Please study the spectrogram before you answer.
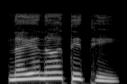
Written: ನಯನಾತಿಥಿ

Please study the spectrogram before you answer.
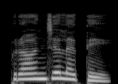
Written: ಪ್ರಾಂಜಲತೆ

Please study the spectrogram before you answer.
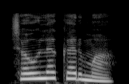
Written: ಚೌಲಕರ್ಮ

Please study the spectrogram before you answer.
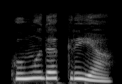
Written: ಕುಮುದಕ್ರಿಯಾ

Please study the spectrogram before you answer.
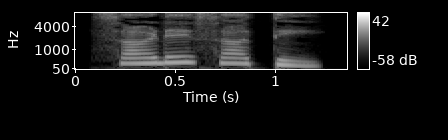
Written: ಸಾಡೇಸಾತಿ

